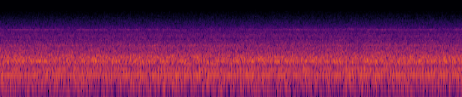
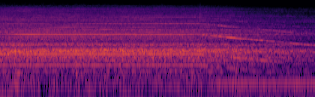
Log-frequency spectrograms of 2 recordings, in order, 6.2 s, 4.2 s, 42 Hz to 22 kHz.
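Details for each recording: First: 2003 Chrysler Crossfire 3.2 V6 with fault codes P0106, P0410 and P0151, just after starting: quiet, steady whirring drone under the idle as a pump draws in air, later winding down; secondary air pump running. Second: 2003 Chrysler Crossfire, 3.2 petrol V6 (Mercedes engine), codes P0106, P0410, P0151; secondary air pump actuation test; steady high whir winding down smoothly when switched off; pump works, ducting or switch-over valve still suspect.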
